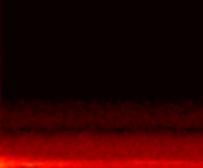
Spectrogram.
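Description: Steady hiss of an old tape recording, with the preacher's last word echoing away in the hall just at the start and a couple of faint held low tones underneath.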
